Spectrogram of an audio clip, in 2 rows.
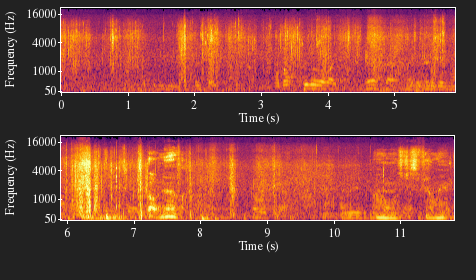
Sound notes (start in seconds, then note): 0.2 leaves crunch; 5.8 faint scuffle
